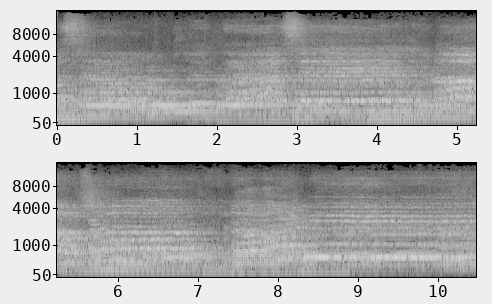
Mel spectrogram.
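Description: Church choir of children and robed adults singing together, in slow held chords that change every second or two.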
